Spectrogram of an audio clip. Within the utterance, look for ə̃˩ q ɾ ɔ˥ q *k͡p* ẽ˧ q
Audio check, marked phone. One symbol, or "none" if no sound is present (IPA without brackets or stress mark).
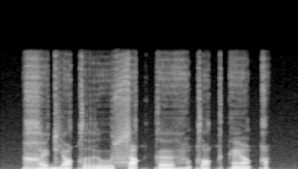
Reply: k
